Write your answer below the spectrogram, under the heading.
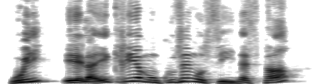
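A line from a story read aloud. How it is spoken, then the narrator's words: Asked harshly. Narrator (French): demanda-t-il durement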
